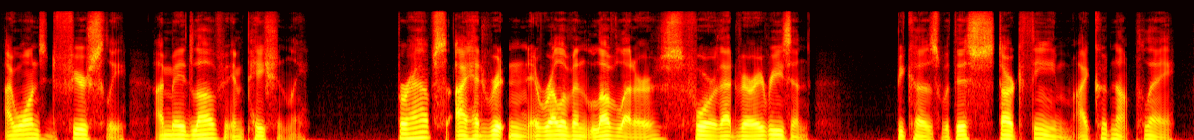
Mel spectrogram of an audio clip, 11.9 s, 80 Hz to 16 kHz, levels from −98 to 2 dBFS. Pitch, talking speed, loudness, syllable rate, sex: 100 Hz, 135 wpm, -19 LUFS, 4.6 syllables/s, male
